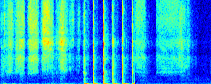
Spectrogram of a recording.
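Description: Gloved hands rubbing flour over a block of noodle dough on a wooden board, a dry rubbing hiss. About halfway through comes a quick run of about six sharp pats of the hands on the dough, then the rubbing goes on briefly.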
